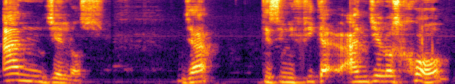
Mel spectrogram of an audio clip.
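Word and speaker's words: ἄγγελος: Pero en griego es, ¿no es cierto?, son dos guíes, pero no se pronuncia ángelos, no.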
